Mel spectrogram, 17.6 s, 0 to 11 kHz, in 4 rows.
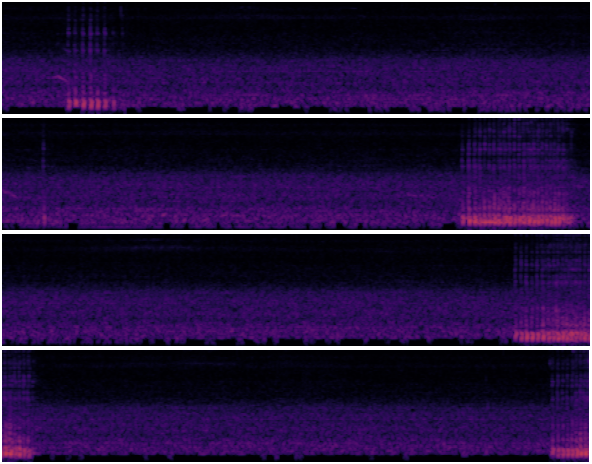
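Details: Sleeping dog snoring heavily: soft, rough snores about every five seconds, roughly 12 a minute, with steady background hiss between them.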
